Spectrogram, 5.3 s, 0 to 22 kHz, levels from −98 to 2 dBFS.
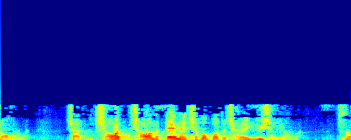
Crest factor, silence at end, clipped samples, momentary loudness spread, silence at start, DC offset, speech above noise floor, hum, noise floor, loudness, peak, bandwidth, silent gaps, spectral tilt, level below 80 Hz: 18 dB; 0 s; under 0.1%; 22 LU; 0 s; under 0.1%; 39 dB; none; -59 dBFS; -20 LUFS; -4 dBFS; 5.8 kHz; none; -10.5 dB/octave; -50 dBFS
